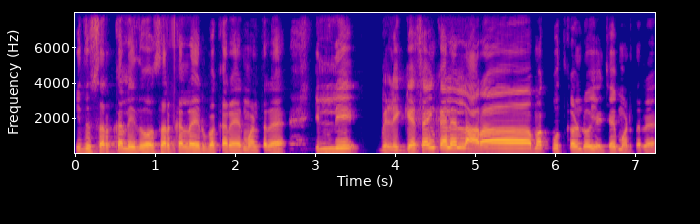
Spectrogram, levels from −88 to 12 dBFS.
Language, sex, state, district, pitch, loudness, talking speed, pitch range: Kannada, male, Karnataka, Mysore, 145 Hz, -13 LUFS, 130 wpm, 125-155 Hz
